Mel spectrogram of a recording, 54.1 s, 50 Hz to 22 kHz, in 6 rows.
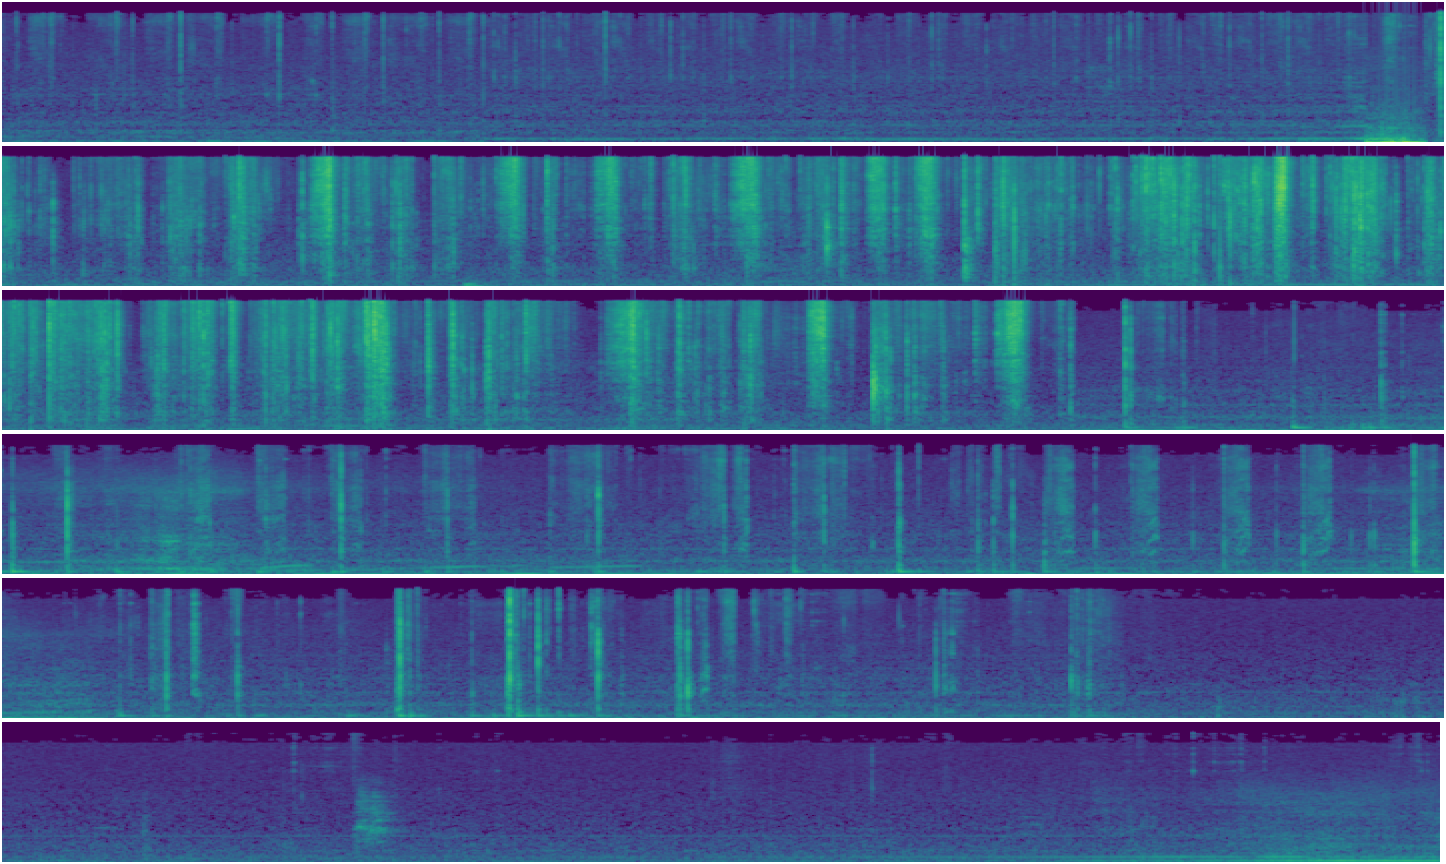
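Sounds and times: knife slicing paper: 10.4 - 15.2, 18.4 - 24.7.

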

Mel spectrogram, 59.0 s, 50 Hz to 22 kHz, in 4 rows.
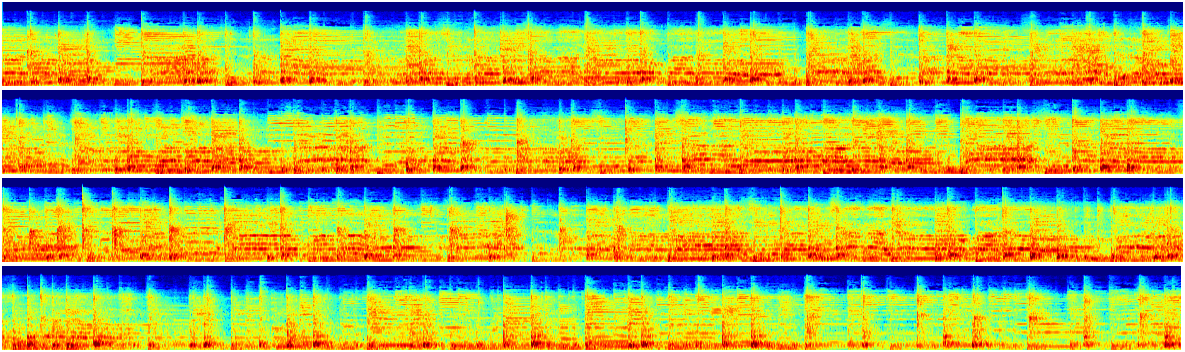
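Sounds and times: man singing: 0.0 - 47.0
acoustic guitars: 0.0 - 59.0
djembe hand drum: 0.0 - 59.0
hand-clapping: 0.2 - 59.0.

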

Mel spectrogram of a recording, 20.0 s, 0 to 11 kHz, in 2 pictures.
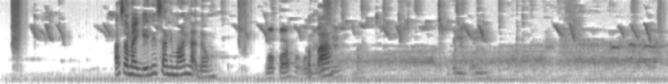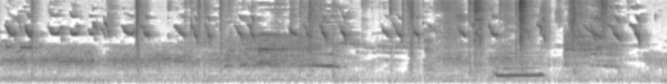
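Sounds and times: chickens clucking: 3.3 - 20.0
rooster crowing: 7.8 - 11.6, 12.6 - 15.8.

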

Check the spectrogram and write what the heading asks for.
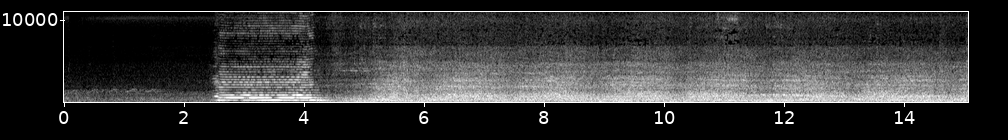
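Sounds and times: train rumbling and rattling: 0.0 - 15.0.

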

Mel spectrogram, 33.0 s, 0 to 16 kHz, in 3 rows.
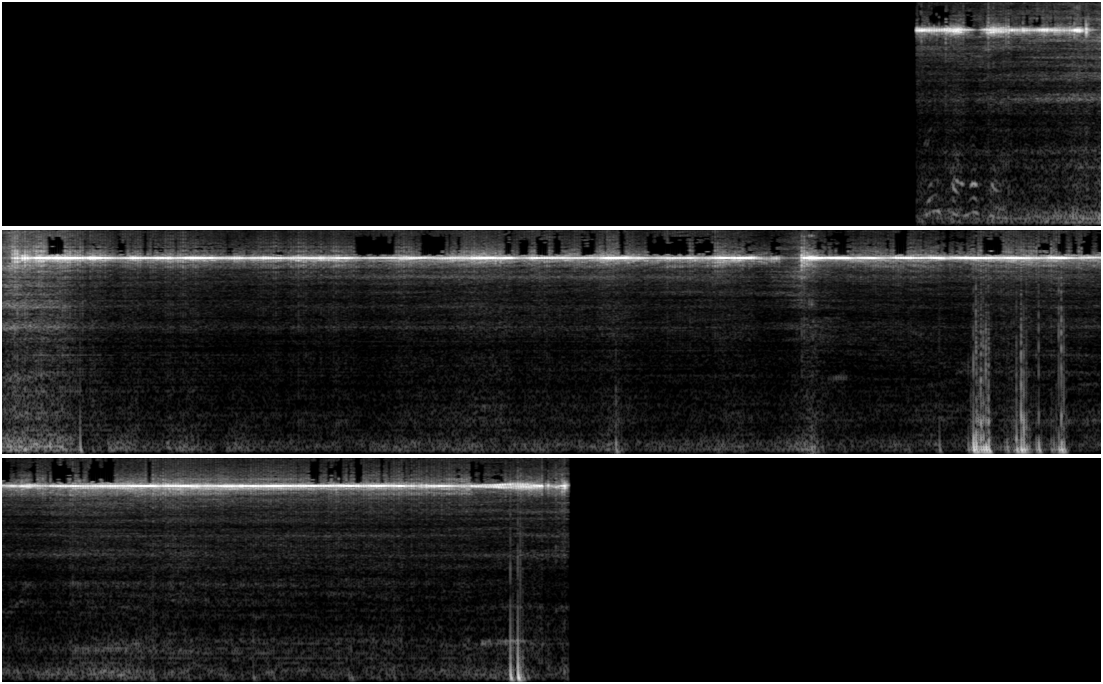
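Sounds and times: laser cleaner high-pitched whine: 9.2 - 27.7.

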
